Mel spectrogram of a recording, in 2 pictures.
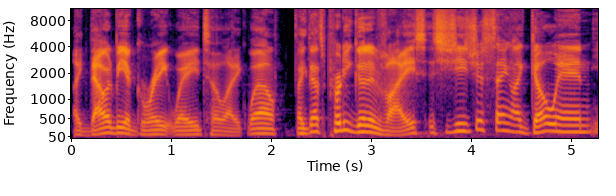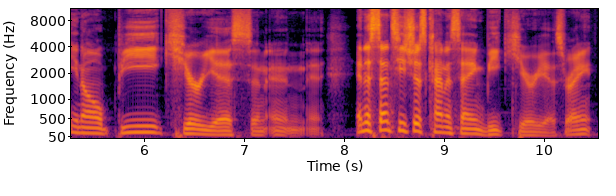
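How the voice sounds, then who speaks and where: A man's voice: medium pitch, very animated, moderate pace, no echo. A man hosting a reaction video, musing aloud in casual, informal commentary.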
